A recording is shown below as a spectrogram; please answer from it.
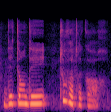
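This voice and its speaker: A woman yoga instructor leading a guided relaxation in a calm, measured manner, giving instructions in short phrases. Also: a little high, breathy edge. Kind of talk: slow guided relaxation meditation.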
